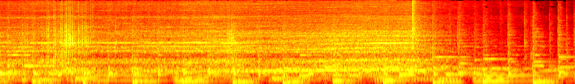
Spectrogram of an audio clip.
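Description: Electric mixer motor running in thick brownie batter, stopping about five and a half seconds in, over background music with a steady beat.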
